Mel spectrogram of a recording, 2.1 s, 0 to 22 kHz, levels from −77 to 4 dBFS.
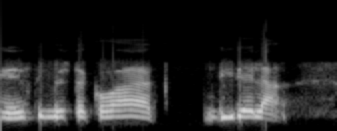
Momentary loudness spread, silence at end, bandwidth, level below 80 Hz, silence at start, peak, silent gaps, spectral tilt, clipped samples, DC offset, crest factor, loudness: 10 LU; 0.35 s; 6.8 kHz; -74 dBFS; 0 s; -2 dBFS; none; -4.5 dB/octave; under 0.1%; under 0.1%; 14 dB; -17 LUFS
